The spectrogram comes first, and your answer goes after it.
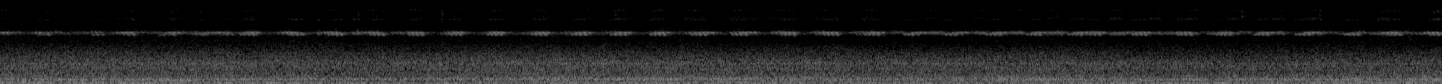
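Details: Cricket chirping steadily, short high-pitched pulses repeated about two to three times per second throughout, over a constant low rumbling background noise.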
